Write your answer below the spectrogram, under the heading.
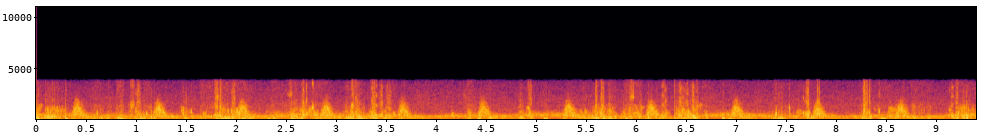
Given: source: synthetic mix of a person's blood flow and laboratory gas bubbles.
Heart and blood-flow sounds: Doppler ultrasound of blood flow; subclavian vein
0.00-0.35 s: bubbles
0.53-0.77 s: bubbles
0.80-1.24 s: bubbles
1.43-2.20 s: bubbles
2.29-2.98 s: bubbles
3.07-3.72 s: bubbles
4.14-4.20 s: bubbles
4.29-4.42 s: bubbles
4.51-4.59 s: bubbles
4.81-5.01 s: bubbles
5.05-5.15 s: bubbles
5.34-6.74 s: bubbles
6.82-6.98 s: bubbles
7.33-7.88 s: bubbles
8.22-8.70 s: bubbles
8.74-8.97 s: bubbles
9.12-9.41 s: bubbles
From the record:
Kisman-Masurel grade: 342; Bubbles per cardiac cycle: rolling drumbeat, 9 or more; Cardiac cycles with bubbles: 100%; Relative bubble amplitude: moderate (0.250 to 0.450); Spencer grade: 3 (all of the cardiac periods contain showers or single bubble signals, but not dominating or overriding the cardiac motion signals); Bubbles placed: anywhere in the cardiac cycle

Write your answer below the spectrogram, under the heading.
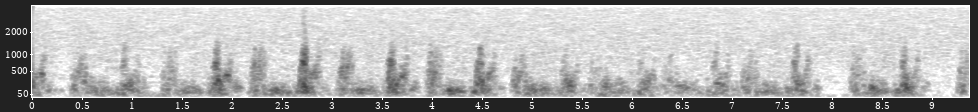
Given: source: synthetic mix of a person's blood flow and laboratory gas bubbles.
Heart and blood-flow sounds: Doppler ultrasound of blood flow; precordium
no bubbles
From the record:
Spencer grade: 0 (complete lack of bubble signals)

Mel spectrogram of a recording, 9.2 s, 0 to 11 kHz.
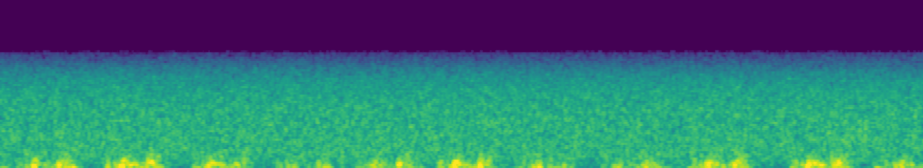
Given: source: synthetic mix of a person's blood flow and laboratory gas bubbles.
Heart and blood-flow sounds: Doppler ultrasound of blood flow; precordium
2.40-2.49 s: bubbles
8.27-8.69 s: bubbles
From the record:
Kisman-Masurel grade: 121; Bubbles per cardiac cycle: 1 to 2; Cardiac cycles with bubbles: 10 to 50%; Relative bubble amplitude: barely perceptible (0.100 to 0.250); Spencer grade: 2 (many but less than half of the cardiac periods contain bubble signals, singularly or in groups); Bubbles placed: anywhere in the cardiac cycle

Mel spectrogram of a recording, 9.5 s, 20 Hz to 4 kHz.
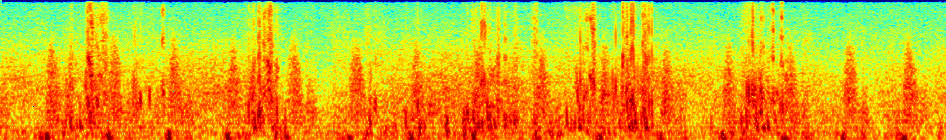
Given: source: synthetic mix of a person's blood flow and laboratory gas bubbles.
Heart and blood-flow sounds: Doppler ultrasound of blood flow; subclavian vein
0.64-1.11 s: bubbles
1.25-1.67 s: bubbles
2.43-2.81 s: bubbles
3.72-3.79 s: bubbles
4.01-4.10 s: bubbles
4.13-4.21 s: bubbles
4.62-5.45 s: bubbles
5.57-5.61 s: bubbles
5.63-6.00 s: bubbles
6.08-6.57 s: bubbles
7.38-7.85 s: bubbles
From the record:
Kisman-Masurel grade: 232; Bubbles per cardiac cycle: several, 3 to 8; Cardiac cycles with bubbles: 50 to 99%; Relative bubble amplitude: moderate (0.250 to 0.450); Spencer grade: 3 (all of the cardiac periods contain showers or single bubble signals, but not dominating or overriding the cardiac motion signals); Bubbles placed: anywhere in the cardiac cycle

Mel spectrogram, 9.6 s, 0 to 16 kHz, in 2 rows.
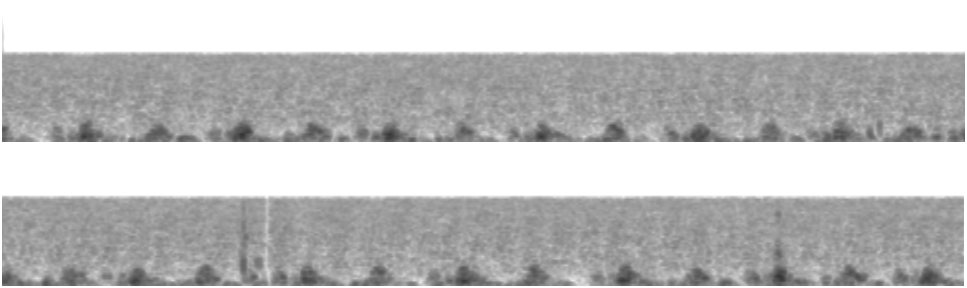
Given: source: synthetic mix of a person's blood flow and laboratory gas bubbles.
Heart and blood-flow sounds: Doppler ultrasound of blood flow; precordium
4.32-4.41 s: bubbles
6.00-6.06 s: bubbles
6.08-6.12 s: bubbles
8.67-8.72 s: bubbles
9.03-9.08 s: bubbles
From the record:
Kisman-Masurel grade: 121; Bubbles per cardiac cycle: 1 to 2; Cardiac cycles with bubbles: 10 to 50%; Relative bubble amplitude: barely perceptible (0.100 to 0.250); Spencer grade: 2 (many but less than half of the cardiac periods contain bubble signals, singularly or in groups); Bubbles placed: anywhere in the cardiac cycle

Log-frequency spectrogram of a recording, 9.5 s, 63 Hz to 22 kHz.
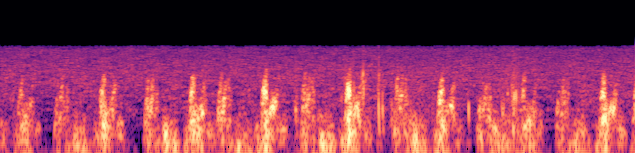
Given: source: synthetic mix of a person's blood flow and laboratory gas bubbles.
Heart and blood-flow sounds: Doppler ultrasound of blood flow; precordium
5.27-5.53 s: bubbles
5.64-5.78 s: bubbles
5.85-6.18 s: bubbles
6.23-6.35 s: bubbles
7.01-7.06 s: bubbles
7.50-7.80 s: bubbles
From the record:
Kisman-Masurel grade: 221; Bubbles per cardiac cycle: several, 3 to 8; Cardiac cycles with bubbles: 10 to 50%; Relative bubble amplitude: barely perceptible (0.100 to 0.250); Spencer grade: 2 (many but less than half of the cardiac periods contain bubble signals, singularly or in groups); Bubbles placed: only in the low amplitude regions of the cardiac cycle

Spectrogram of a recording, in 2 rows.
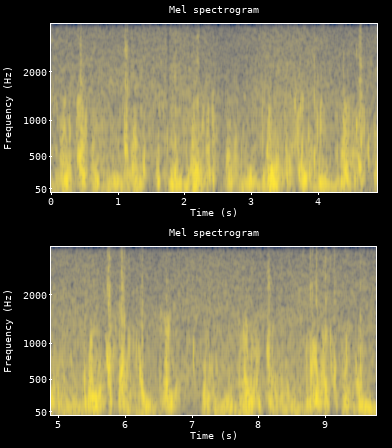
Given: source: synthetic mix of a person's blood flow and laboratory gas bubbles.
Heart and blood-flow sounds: Doppler ultrasound of blood flow; precordium
0.18-0.30 s: bubbles
0.34-0.76 s: bubbles
1.06-1.17 s: bubbles
1.35-1.44 s: bubbles
1.56-1.66 s: bubbles
1.69-1.77 s: bubbles
1.81-1.90 s: bubbles
2.13-2.54 s: bubbles
3.24-3.34 s: bubbles
3.46-4.12 s: bubbles
4.31-4.80 s: bubbles
4.83-4.88 s: bubbles
4.96-5.13 s: bubbles
5.32-6.33 s: bubbles
6.57-6.70 s: bubbles
6.98-7.06 s: bubbles
7.23-7.31 s: bubbles
7.68-8.05 s: bubbles
8.10-8.47 s: bubbles
8.73-9.60 s: bubbles
From the record:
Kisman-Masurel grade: 242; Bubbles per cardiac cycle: several, 3 to 8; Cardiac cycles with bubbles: 100%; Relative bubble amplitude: moderate (0.250 to 0.450); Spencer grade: 3 (all of the cardiac periods contain showers or single bubble signals, but not dominating or overriding the cardiac motion signals); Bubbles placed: anywhere in the cardiac cycle

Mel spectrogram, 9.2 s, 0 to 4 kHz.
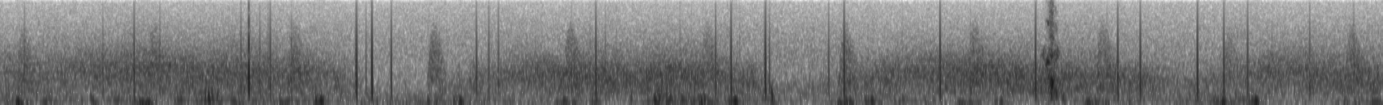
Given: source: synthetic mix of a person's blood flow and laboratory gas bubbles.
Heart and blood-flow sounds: Doppler ultrasound of blood flow; subclavian vein
6.95-7.08 s: bubbles
From the record:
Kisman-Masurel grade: 122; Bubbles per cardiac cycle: 1 to 2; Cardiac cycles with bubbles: 10 to 50%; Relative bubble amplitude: moderate (0.250 to 0.450); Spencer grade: 2 (many but less than half of the cardiac periods contain bubble signals, singularly or in groups); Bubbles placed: anywhere in the cardiac cycle

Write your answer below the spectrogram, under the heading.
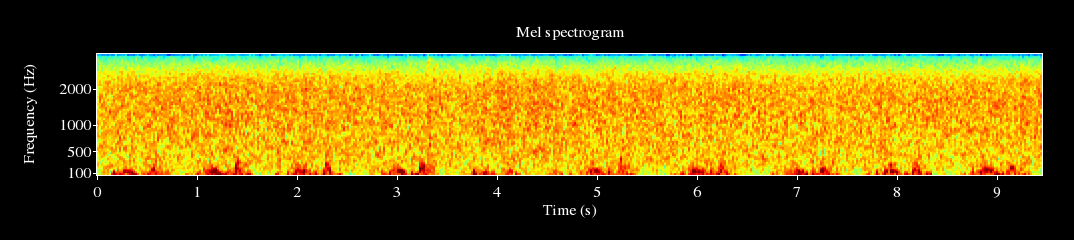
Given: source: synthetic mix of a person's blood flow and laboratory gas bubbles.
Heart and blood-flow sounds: Doppler ultrasound of blood flow; precordium
3.25-3.40 s: bubbles
From the record:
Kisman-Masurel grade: 123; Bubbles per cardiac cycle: 1 to 2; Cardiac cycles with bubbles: 10 to 50%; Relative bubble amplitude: loud (0.450 to 0.775); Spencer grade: 2 (many but less than half of the cardiac periods contain bubble signals, singularly or in groups); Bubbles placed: anywhere in the cardiac cycle

